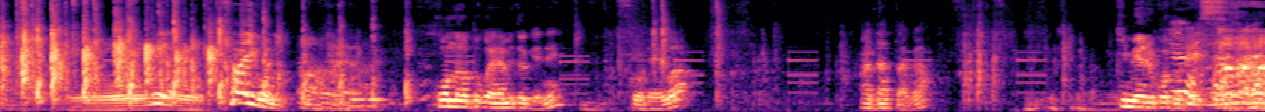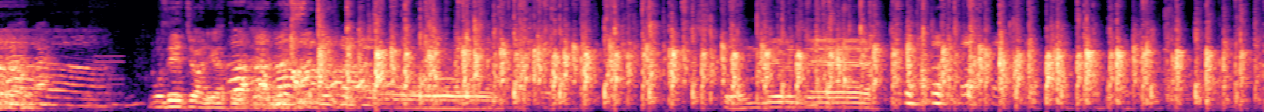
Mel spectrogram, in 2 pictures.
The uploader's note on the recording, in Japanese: Podcastと音楽の融合イベント「SHABEON」。その開宴前にみなさんに集まっていただき公開収録をした内容になります。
